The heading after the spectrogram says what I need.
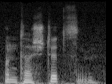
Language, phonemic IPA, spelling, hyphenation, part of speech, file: German, /ʊntɐˈʃtʏt͡sən/, unterstützen, un‧ter‧stüt‧zen, verb, De-unterstützen.ogg
- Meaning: 1. to support, to assist, to help, to aid 2. to endorse, to give support, to show support, to back up, to promote, to encourage, to sponsor, to support 3. to sustain, to support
